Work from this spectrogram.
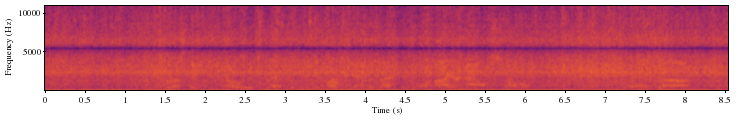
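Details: New V8 with a Lunati 60140 solid cam, after solid-lifter valve lash was adjusted hot from about .010 to .014 intake/exhaust at operating temperature: steady, even idle with a light, regular valvetrain tick. Lash sounds properly set and healthy.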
